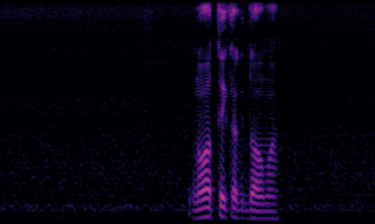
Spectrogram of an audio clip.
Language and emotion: Russian, neutral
